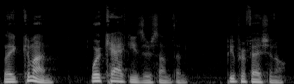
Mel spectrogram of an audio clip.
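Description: A man's voice: on the low side, lively intonation, fast, warm tone, slightly rough. A man co-hosting a casual podcast, teasing and pushing his guest with questions. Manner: teasing, pushy. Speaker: podcast co-host.

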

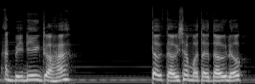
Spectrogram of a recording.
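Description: A man voicing a young village woman who pleads and cries in a high, strained voice. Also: fairly even intonation, fast talker, darkish tone, faint music behind, natural voice. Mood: frantic shouting. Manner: high strained crying pleas.

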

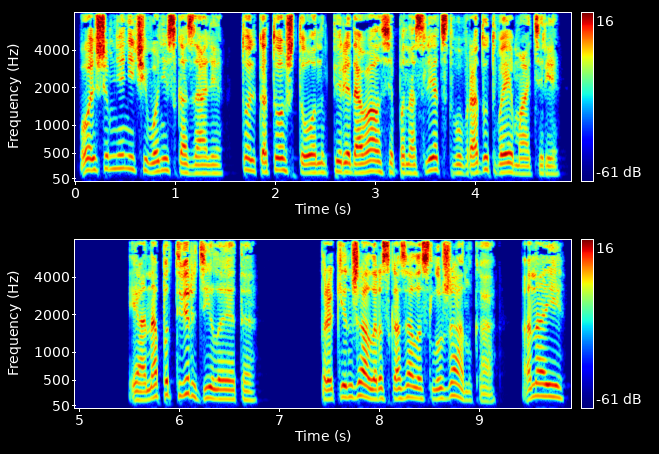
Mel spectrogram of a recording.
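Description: A woman's voice: lowish voice, fairly quick, warm tone, no room sound, clean studio sound, natural voice. A woman voicing a captured young male thief who begs and bargains in a whiny voice. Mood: bargaining. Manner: whiny, begging.

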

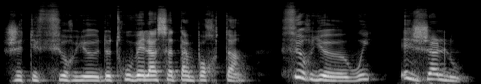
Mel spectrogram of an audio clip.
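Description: Woman reading a jealous young guy in love, earnest, slow. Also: medium pitch, darkish tone, natural voice. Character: anxious, lovestruck young man, the narrator himself.

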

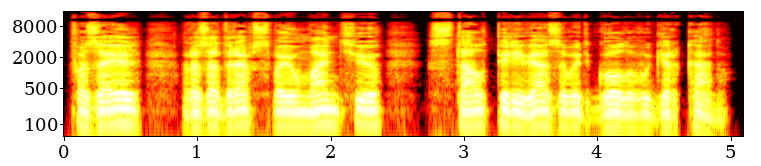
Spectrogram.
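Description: A man narrating a historical novel as an audiobook reader, in a measured, dramatic reading. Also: low-pitched, steady tone, a bit bright, dry recording, studio quality.

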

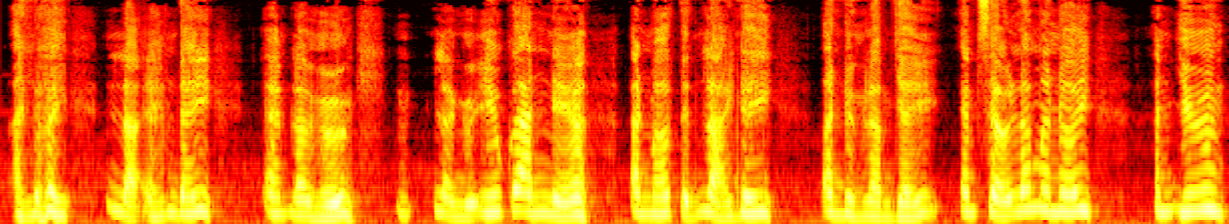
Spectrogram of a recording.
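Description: A man's voice: high-pitched, normal speed, darkish tone, dry recording, pitched above the performer's own voice, lightly acted. A man voicing a frightened young woman who pleads tearfully with her lover. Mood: tearful pleading.

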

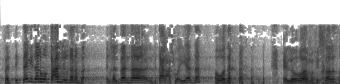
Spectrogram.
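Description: A man with an Egyptian accent giving an Islamic lecture, switching between classical quotations and quick colloquial asides. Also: on the high side. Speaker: preacher. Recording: dull lo-fi recording in a reverberant hall.

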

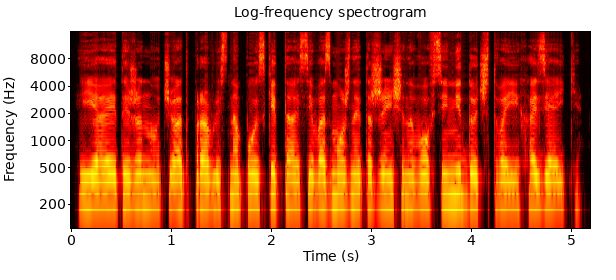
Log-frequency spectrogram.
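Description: A woman reader voicing a calm, composed male dragon in human form, who speaks in a measured, confident way close to her own voice. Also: medium pitch, smooth, no echo, natural voice.

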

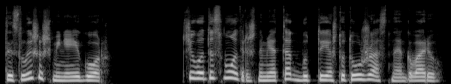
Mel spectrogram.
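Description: A woman's voice: medium pitch, expressive, fast, mellow, natural voice. A woman voicing a distraught middle-aged mother who wails and scolds, then gives hard, clipped orders. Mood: stern. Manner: lamenting, reproachful, clipped orders. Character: older mother, shrill, wailing, then stern.

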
